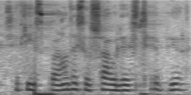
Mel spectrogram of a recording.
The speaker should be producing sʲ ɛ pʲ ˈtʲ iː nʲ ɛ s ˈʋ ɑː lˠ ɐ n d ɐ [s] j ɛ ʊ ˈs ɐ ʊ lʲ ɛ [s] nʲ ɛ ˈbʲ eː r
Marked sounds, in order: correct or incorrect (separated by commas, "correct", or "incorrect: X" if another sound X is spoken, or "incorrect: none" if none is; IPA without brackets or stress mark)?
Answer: correct, correct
